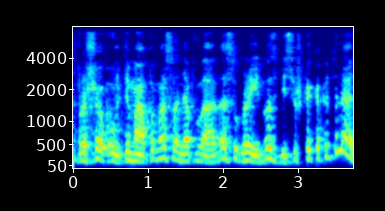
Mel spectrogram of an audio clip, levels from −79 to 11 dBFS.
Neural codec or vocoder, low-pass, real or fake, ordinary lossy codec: none; 7.2 kHz; real; MP3, 32 kbps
